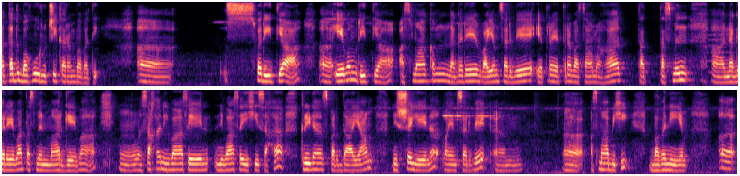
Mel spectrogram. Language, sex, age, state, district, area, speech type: Sanskrit, female, 30-45, Tamil Nadu, Chennai, urban, spontaneous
